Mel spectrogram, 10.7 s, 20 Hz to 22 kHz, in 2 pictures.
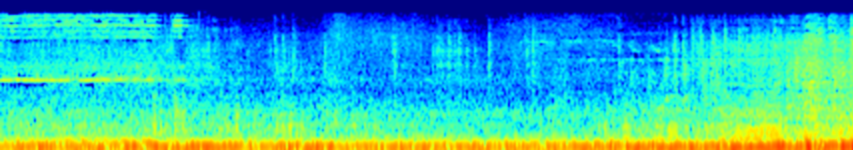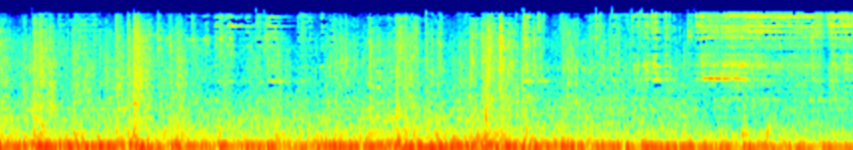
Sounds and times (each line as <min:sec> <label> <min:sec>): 0:00.0 Brakes squeals 0:01.8
0:00.0 tram on the turn 0:10.6
0:06.5 Brakes squeals 0:10.6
